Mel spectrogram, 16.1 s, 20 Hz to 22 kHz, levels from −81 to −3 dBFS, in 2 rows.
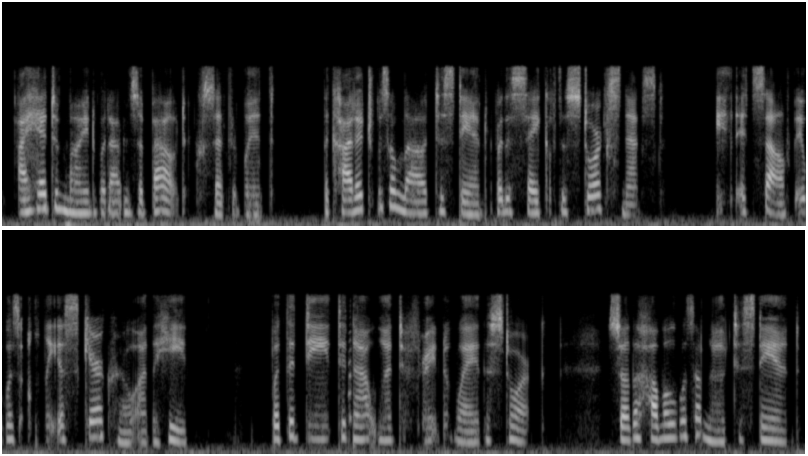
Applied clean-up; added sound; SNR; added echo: neural diffusion model UNIVERSE++.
